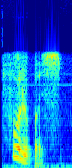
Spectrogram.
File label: "brown", Latin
